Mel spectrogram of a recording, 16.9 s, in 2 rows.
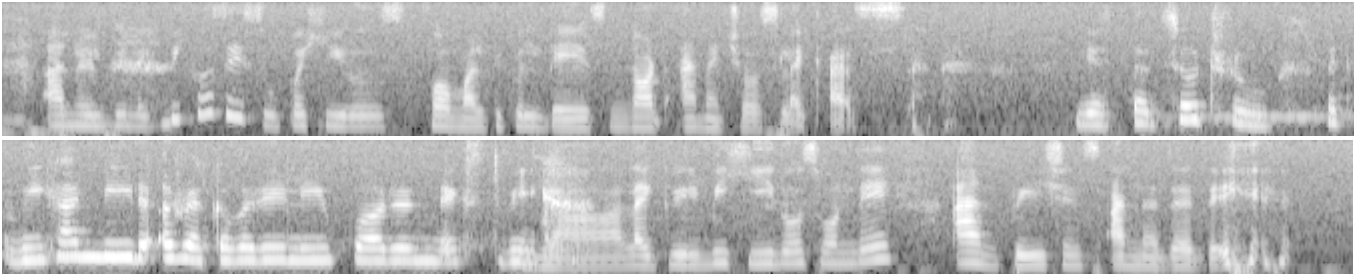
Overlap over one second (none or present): none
